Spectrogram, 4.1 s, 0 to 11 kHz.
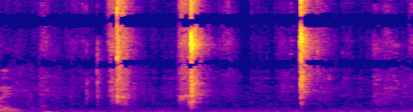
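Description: Three sharp mechanical clicks, roughly a second apart and the middle one loudest, from the action of an unloaded Kel-Tec Sub-2000 9 mm carbine being worked by hand.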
